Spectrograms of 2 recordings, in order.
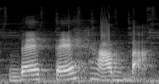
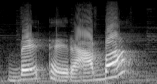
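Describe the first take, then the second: First: The middle R is a strong sound. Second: The middle R is a light tap. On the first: The speaker calls it right. "nós precisamos usar o dígrafo" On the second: The speaker calls it wrong. "Será se nós tirássemos um R, como ficaria? ... não ficaria correto"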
